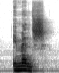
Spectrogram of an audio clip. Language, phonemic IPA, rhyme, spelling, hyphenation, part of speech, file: Dutch, /ɪˈmɛns/, -ɛns, immens, im‧mens, adjective, Nl-immens.ogg
- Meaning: immense, enormous, huge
